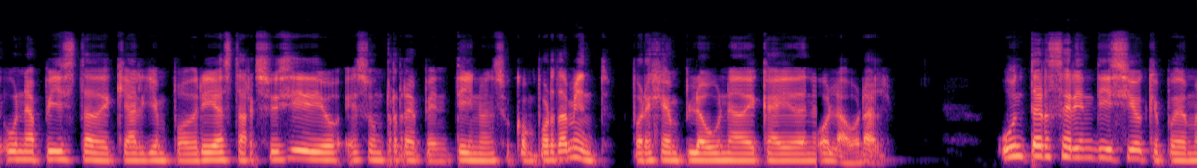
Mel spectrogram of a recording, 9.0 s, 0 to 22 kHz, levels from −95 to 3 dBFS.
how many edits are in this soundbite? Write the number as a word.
four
